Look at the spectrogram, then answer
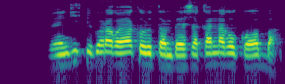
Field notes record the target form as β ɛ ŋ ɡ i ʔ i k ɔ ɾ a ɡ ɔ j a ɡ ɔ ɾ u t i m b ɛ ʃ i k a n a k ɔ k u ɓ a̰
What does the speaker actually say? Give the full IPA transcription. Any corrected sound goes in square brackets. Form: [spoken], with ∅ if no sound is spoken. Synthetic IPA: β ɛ ŋ ɡ i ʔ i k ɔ ɾ a [k] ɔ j a [k] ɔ ɾ u t [a] m b ɛ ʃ [a] k a n a k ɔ k [ɔ] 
